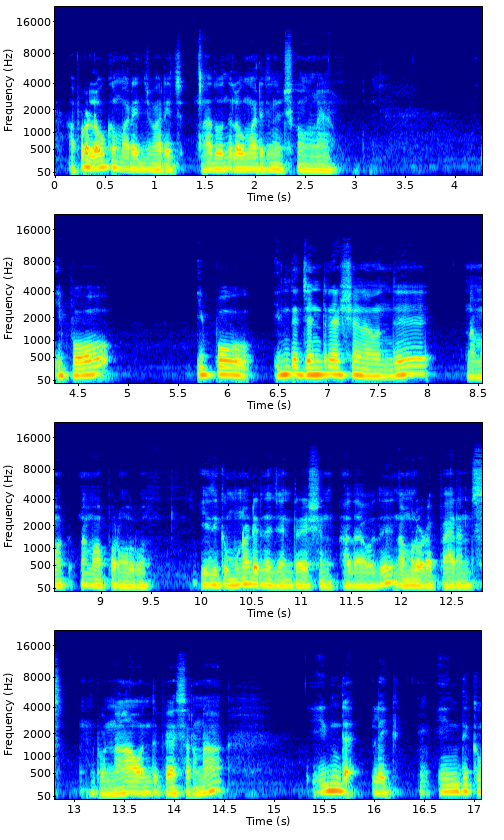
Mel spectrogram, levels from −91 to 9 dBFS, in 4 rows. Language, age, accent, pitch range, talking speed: Tamil, 20-39, native, 90-125 Hz, 110 wpm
